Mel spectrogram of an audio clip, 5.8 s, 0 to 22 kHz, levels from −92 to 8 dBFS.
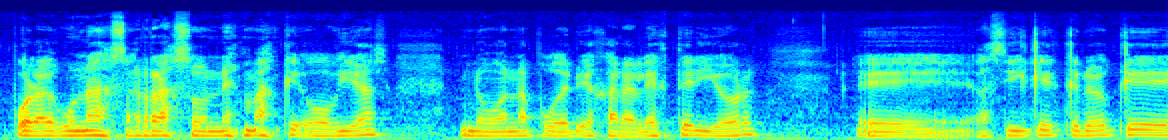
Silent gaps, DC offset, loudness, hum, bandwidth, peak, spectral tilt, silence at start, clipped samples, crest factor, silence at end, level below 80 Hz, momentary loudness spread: none; under 0.1%; -21 LUFS; none; 14.5 kHz; 0 dBFS; -6 dB/octave; 0.05 s; under 0.1%; 20 dB; 0 s; -46 dBFS; 8 LU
